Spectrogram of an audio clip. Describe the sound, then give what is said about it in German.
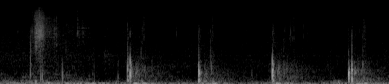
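Footsteps on a walk through an art museum: a slow, even stride with four distinct steps in the latter part, faint over a low background hush. “Auch an ihr gehen wir vorbei bei unserem Spaziergang durch die Bundeskunsthalle.”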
